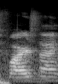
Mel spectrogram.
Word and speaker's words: Firestein: See, that's the first time that I pronounced his name right. So it's Firestein, and he's from Berkeley, California.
